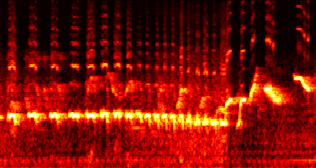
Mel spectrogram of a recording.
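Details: Lure recording of a white-rumped shama: a low, rapidly pulsing whistled trill held for over two seconds, ending in rising clear whistles.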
